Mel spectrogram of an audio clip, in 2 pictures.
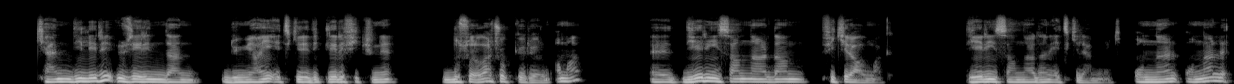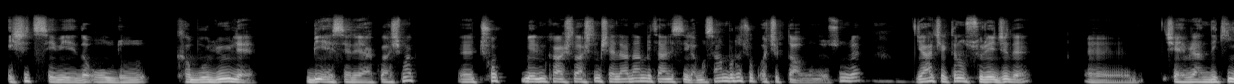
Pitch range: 105-135 Hz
